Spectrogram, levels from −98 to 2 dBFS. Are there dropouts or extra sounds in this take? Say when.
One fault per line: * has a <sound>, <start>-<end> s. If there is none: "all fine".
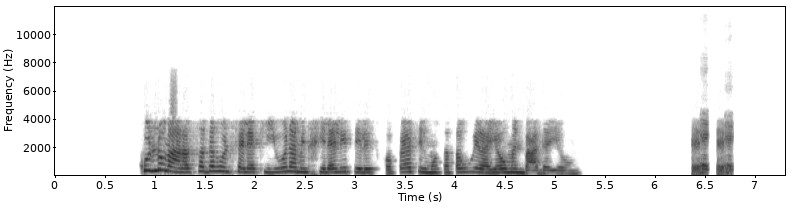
* has a laugh, 6.4-6.8 s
